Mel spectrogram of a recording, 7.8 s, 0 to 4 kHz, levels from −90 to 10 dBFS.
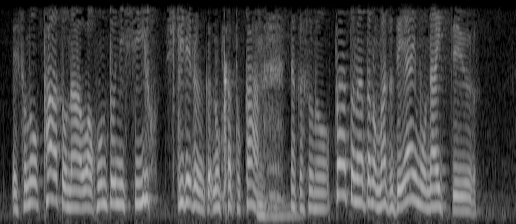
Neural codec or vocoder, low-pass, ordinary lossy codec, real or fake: none; 3.6 kHz; Opus, 64 kbps; real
